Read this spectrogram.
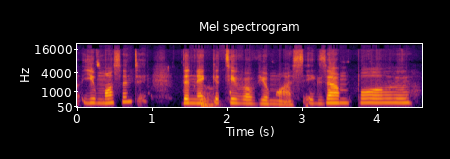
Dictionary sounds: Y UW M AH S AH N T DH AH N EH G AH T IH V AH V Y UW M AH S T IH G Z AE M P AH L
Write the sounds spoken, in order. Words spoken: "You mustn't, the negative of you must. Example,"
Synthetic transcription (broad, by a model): Y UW M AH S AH N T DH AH N EH G AH T IH V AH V Y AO M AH S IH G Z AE M P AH L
